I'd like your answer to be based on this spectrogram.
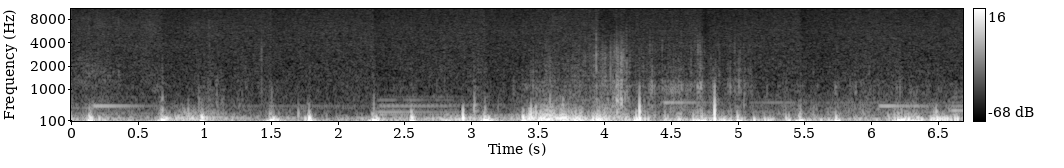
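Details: Normal heartbeat heard through a stethoscope in an ASMR livestream: low thuds at roughly 78 beats a minute with some rubbing noise.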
